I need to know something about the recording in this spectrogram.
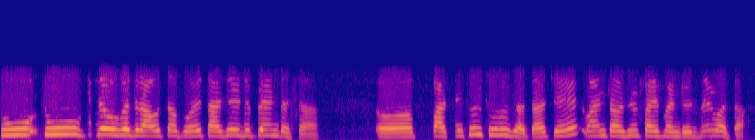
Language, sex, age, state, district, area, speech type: Goan Konkani, female, 18-30, Goa, Bardez, urban, conversation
